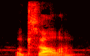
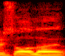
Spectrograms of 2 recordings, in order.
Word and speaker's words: Uppsala: Well, I'm living just outside of Uppsala. – Uppsala. Okay. – Uppsala. And Uppsala is the town with the oldest Swedish university. – Oh, Uppsala. Okay. My American pronunciation. Okay. You got the right pronunciation.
